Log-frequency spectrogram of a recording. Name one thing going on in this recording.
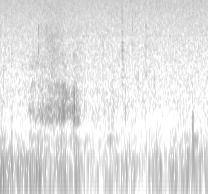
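A bowstring creaks softly as an archer draws a bow.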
